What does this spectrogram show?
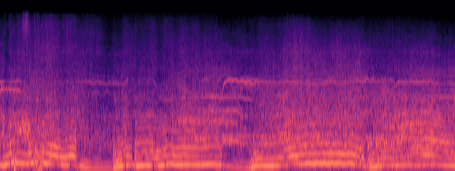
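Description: Rally car engine revving hard, its pitch climbing and then dropping sharply about four times as the driver lifts off and gets back on the throttle. A thin, high, steady squeal comes and goes over it.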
